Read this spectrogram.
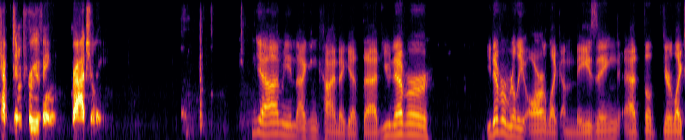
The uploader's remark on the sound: technical difficulties during the beginning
